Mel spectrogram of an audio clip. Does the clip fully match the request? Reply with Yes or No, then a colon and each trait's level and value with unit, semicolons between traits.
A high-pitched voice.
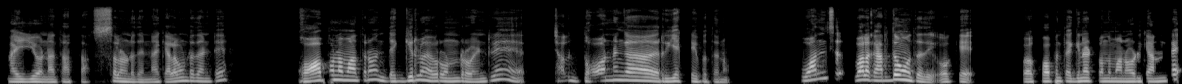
No: medium, 150 Hz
